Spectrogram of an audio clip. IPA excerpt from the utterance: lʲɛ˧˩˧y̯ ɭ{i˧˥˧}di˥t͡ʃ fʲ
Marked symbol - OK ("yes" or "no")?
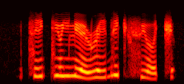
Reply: no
